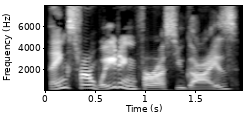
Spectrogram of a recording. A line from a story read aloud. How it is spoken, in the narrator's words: Sophie said sarcastically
